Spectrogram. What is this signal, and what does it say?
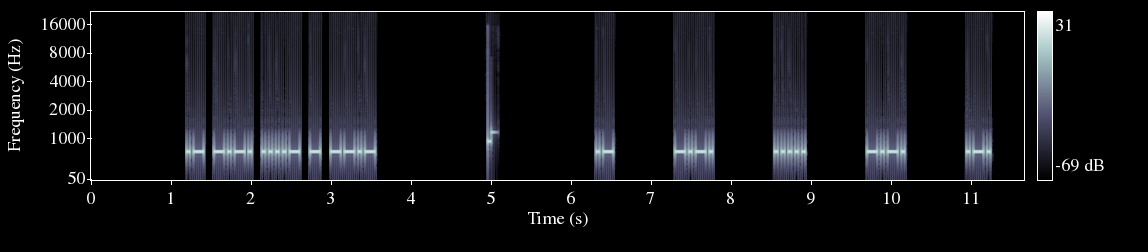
Morse code, heard as a keyed tone, about 28 wpm, spaced as for 14 wpm, 700 Hz. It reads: AC4TQ AC5CR
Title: USA Call Signs - 5 Characters - 6x Character Spacing - 28wpm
